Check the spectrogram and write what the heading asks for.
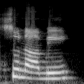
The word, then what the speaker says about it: tsunami: as tsunami fat file tsunami is a Japanese word which means Harbor waves it is pronounced as tsunami the waves were named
